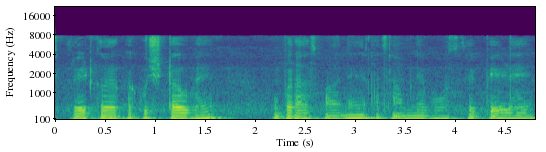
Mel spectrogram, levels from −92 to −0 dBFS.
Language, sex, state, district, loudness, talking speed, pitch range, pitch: Hindi, male, Bihar, Muzaffarpur, -17 LUFS, 185 wpm, 100-110 Hz, 100 Hz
